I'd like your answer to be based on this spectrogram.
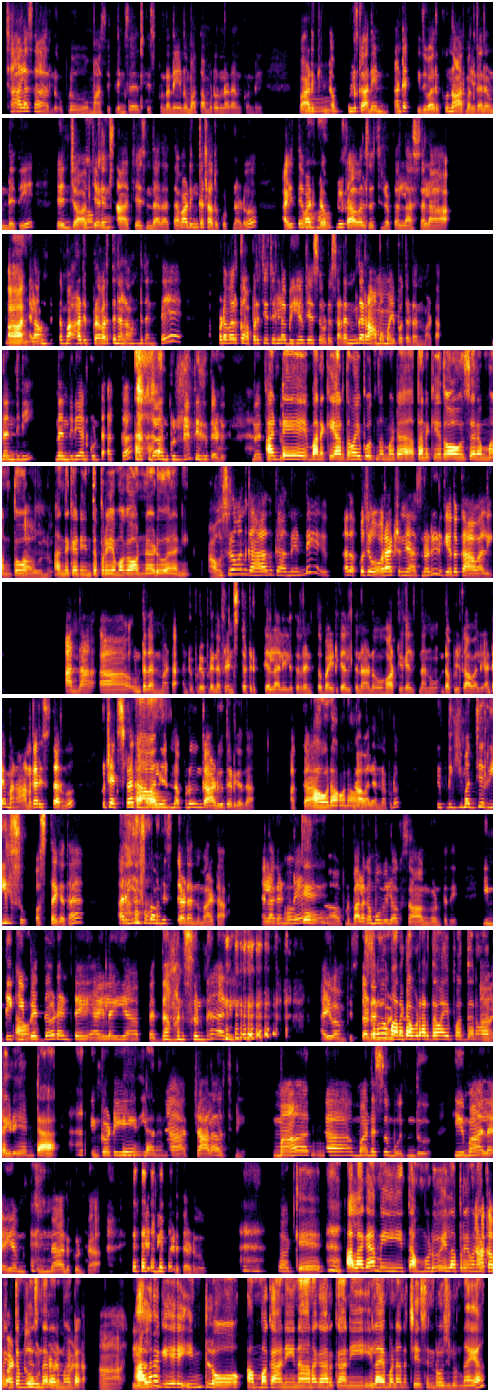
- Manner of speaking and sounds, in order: in English: "జాబ్"; in English: "స్టార్ట్"; other background noise; in English: "బిహేవ్"; in English: "సడెన్‌గా"; chuckle; tapping; in English: "ఓవర్ యాక్షన్"; in English: "ఫ్రెండ్స్‌తో"; in English: "ఫ్రెండ్స్‌తో"; in English: "ఎక్స్‌ట్రా"; chuckle; in English: "రీల్స్"; in English: "రీల్స్"; singing: "ఇంటికి పెద్దోదంటే ఐలయ్యా పెద్ద మనసుండాలి"; laugh; laughing while speaking: "పెద్ద మనసుండాలి"; in English: "సో"; singing: "మా అక్క మనసు ముందు హిమాలయం చిన్నా"; chuckle; laugh
- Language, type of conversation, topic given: Telugu, podcast, పనుల ద్వారా చూపించే ప్రేమను మీరు గుర్తిస్తారా?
